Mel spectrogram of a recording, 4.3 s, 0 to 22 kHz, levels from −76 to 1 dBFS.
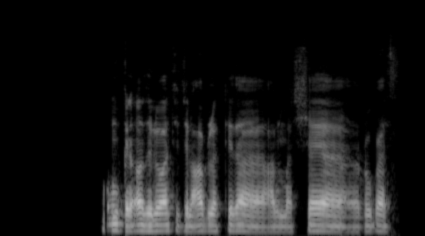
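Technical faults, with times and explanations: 1.26 s, compressed frames skipped: the speech jumps forward by roughly two frames of about 23 ms each, so around 50 ms of audio never plays.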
